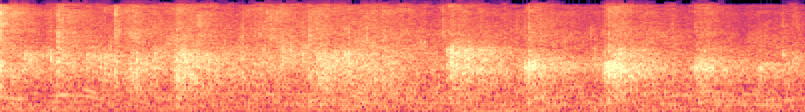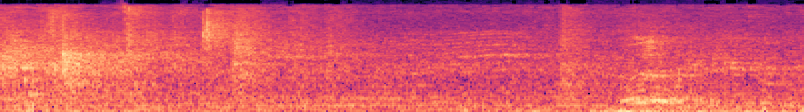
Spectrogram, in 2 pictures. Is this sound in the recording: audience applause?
yes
